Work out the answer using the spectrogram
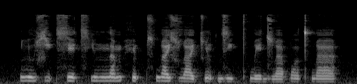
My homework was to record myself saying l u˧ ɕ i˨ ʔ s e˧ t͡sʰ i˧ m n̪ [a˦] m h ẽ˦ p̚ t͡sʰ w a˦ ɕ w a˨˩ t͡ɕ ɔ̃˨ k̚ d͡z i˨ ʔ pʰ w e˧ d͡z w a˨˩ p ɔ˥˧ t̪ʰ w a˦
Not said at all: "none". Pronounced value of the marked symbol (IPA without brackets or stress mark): a˦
